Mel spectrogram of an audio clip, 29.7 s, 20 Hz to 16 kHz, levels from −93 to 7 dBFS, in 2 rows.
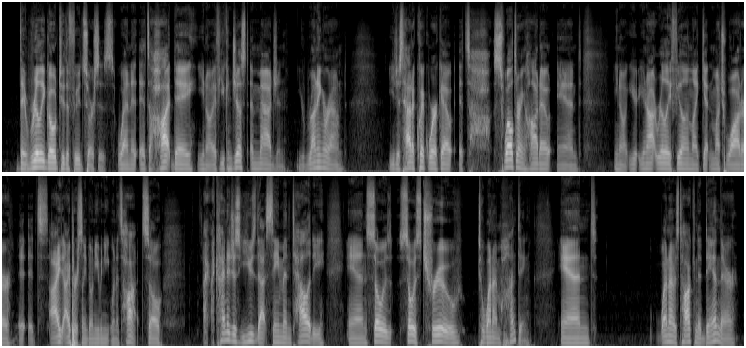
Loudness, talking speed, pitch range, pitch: -28 LUFS, 170 wpm, 100-120 Hz, 110 Hz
